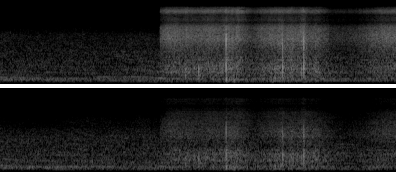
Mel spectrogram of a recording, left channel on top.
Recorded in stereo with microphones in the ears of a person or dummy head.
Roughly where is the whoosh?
Left.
